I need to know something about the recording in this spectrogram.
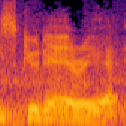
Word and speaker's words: Scuderia: I can't think of another way to say it, guys. It's got to be Scuderia. It's the only way you can say it. It's spelt that way. Scuderia Chiara.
